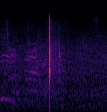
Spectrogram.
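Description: A single sharp crack of a wooden baseball bat hitting a pitched ball about a second in, over faint crowd voices.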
